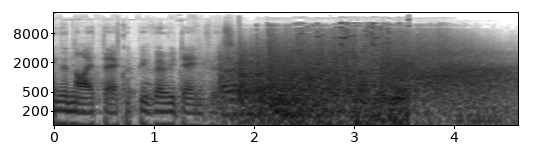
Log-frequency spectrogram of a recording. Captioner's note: explosions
